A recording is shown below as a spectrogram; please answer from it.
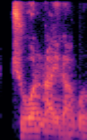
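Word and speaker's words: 周恩來: 중공의 이제 주원래 총리, 주원라이라고 이제 중국말로 그러는데 우리 이 발음대로 읽으면 주은래 총리가 되겠습니다.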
